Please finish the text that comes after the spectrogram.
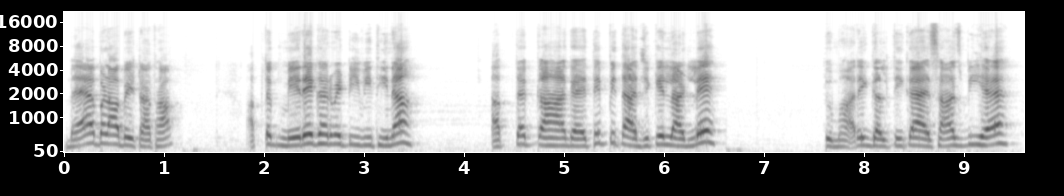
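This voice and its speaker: Cartoon elder brother female performer: proud, quarrelsome grown man, measured pace. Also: a little high, fairly bright tone. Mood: indignant. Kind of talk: Hindi moral-story cartoon dubbing.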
